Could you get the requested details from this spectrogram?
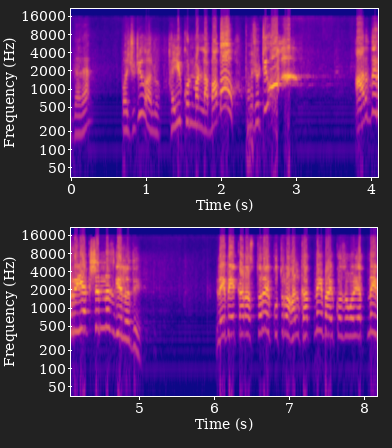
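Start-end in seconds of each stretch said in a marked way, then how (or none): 0.0-1.1 retold in a low, soft voice; imitating a hushed admission on the phone; subdued confession. 1.8-3.9 drawn-out, high-pitched shout of alarm; hammed-up panic, stretch the last word into a cry; mock horrified yell. Mocked horrified reaction to the news.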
